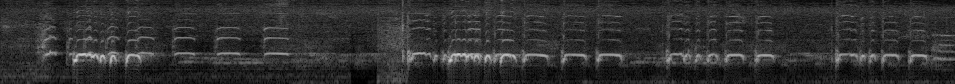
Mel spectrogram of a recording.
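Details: Local zebra dove singing strongly to draw other doves into answering: repeated phrases of rapid staccato coos, a loud opening run, a short gap with a click, then several more tumbling phrases of hooked notes.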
